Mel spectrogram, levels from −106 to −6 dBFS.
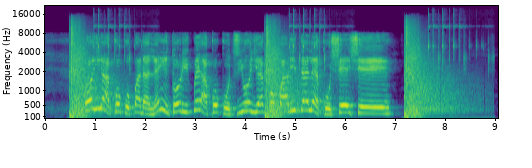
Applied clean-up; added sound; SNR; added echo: none; Gunshot, gunfire; 6 dB; none.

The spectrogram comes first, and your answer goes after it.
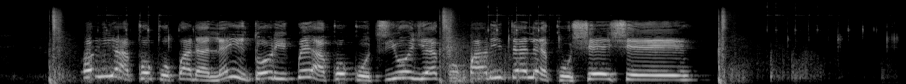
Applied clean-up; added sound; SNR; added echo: neural mask model RNNoise.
